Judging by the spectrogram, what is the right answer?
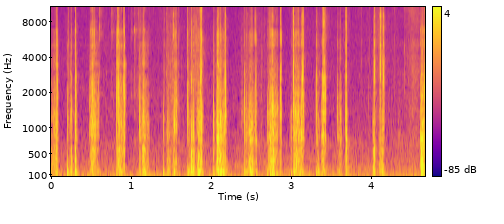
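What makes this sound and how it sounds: A gloved hand holds a thin wooden stick and scratches it across a coarse brown sandpaper sheet. A rapid, irregular series of short, gritty, bright scratching strokes is heard, each dying away almost at once, with quiet gaps between them.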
